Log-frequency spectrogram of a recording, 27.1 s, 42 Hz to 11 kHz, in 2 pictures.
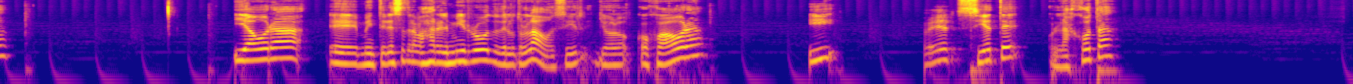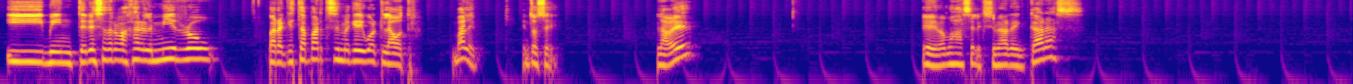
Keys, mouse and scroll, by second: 0.2 Tab, 0.7 middle click, 2.0 Tab, 2.4 middle click, 4.4-4.9 scroll up 3, 5.0 shift+middle click, 5.3 scroll up 2, 5.7 Tab, 6.1 shift+middle click, 6.6 Tab, 7.9 right click, 9.6 KP_7, 10.3 shift+right click, 10.3-10.9 scroll up 7, 10.9 j, 11.8 scroll down 1, 12.4-14.1 scroll down 7, 14.1-16.5 scroll down 1, 19.4 click, 20.6 click, 23.6 right click, 24.0 right click, 26.2 right click.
